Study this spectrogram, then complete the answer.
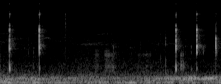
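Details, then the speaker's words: Homelite Mighty Lite HBL26YBN blower with good compression that won't run: about five sharp dry clicks, one per press of the primer bulb without fuel, because the carburetor's metering diaphragm has hardened and gone stiff; the carburetor is then rebuilt. "that is because of the diaphragm is on the metering is already hardened and stiff and that's behind this assembly here so that's obviously the engine won't run"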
